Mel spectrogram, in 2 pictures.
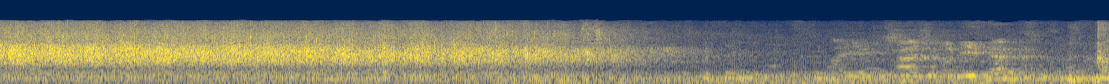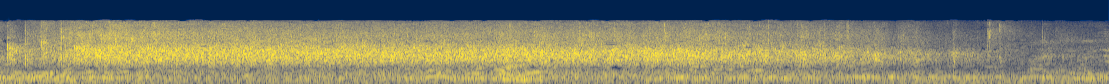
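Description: A crowd applauds loudly.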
